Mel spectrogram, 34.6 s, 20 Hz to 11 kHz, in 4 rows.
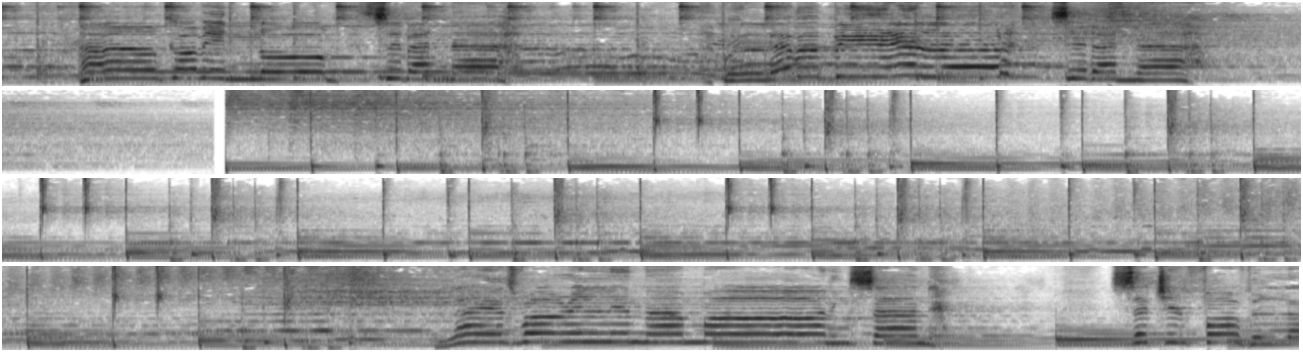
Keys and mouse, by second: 0.4 middle click, 2.5 middle click, 7.6 middle click, 8.4 click, 9.1 Tab, 11.1 click, 17.3 Tab, 19.9 Tab, 20.4 middle click, 21.1 click, 22.2 shift+middle click, 22.9 click, 23.5 Tab, 24.1 click, 25.4 shift+d, 26.0 shift+s, 27.4 right click, 28.2 ctrl+z, 28.7 shift+s, 29.7 shift+s, 30.6 click, 33.3 Tab, 33.9 shift+s.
